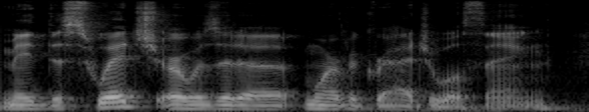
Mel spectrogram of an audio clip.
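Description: At a fairly quick pace, this normal speaking voice holds a fairly even intonation. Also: man. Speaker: podcast host. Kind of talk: casual interview.

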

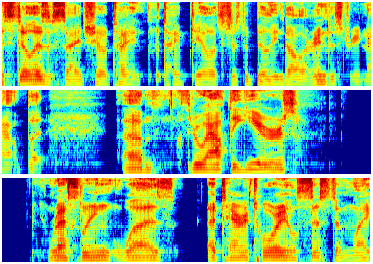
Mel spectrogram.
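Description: A man with an American accent speaks at a medium pitch and a fairly slow pace, his intonation lively. Long, frequent pauses break up his speech, and the recording is very clean with a silent background. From Memphis, Tennessee (US South). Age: 40s. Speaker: podcast host. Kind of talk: casual monologue. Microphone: new microphone.

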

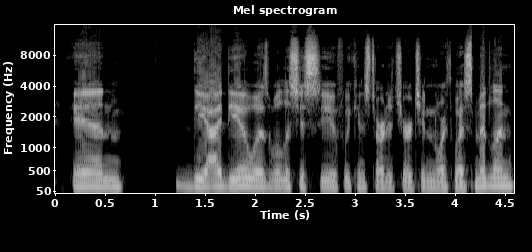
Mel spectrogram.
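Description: The voice has an American accent and fairly even intonation, recorded very cleanly against a silent background with a dry, close sound and no echo. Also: man. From Oklahoma. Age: 50s. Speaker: former pastor, city political candidate. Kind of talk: interview.

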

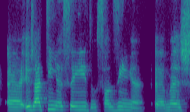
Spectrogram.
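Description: Against a quiet background, a woman speaks with fairly even intonation, a fairly high pitch and a dark, mellow tone. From Portugal. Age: 20s. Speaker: solo travel project creator. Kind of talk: casual interview.

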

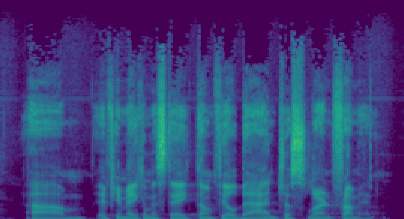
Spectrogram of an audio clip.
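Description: A man's flat, monotone voice at medium pitch, somewhat breathy, with an American accent and a fairly quick pace. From New York City, Colombian American family. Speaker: entrepreneur and community event organizer. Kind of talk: interview. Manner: casual, filler-heavy.

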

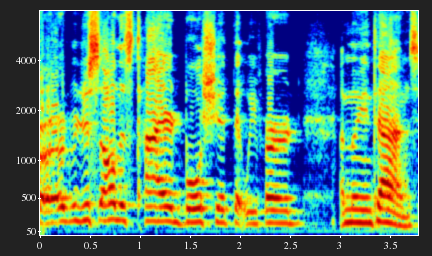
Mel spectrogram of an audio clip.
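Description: Over noticeable background noise, a high-pitched man talks at a fairly quick pace with fairly even intonation. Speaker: podcast co-host. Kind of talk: casual conversation.

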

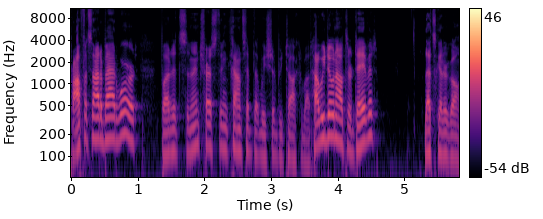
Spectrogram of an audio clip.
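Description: Talking very fast with a Newfoundland accent, a man with a medium pitch makes very wide pitch swings and big swings in loudness. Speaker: radio call-in show host. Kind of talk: call-in radio talk show. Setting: radio studio.

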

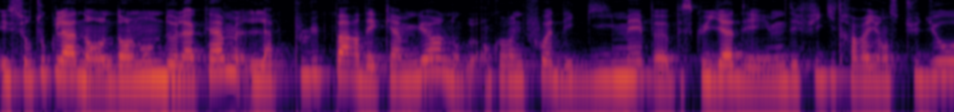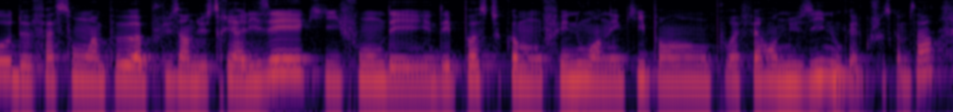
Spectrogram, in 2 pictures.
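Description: A woman's unremarkable speaking voice, medium in pitch, at a moderate pace with fairly even intonation and hardly any pauses. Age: 30s. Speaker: cam model. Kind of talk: interview.

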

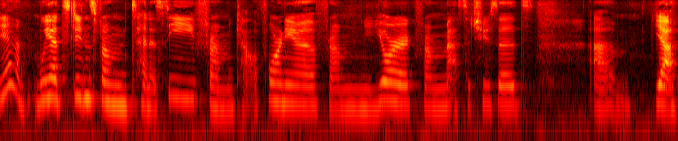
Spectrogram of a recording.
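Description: A woman with an American accent speaks slightly breathily at a fairly high pitch, fairly slowly, with ordinary pitch variation. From Connecticut, US (early childhood in Russia). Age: 20s. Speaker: violinist and festival co-director. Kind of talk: interview conversation.

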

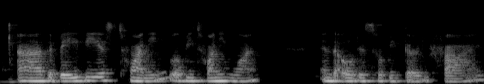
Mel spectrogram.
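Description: A woman with a New York accent speaks in a very deep, low, somewhat breathy voice. Her tone is dark and mellow, her intonation flat and monotone. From Brooklyn, New York. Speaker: education advocacy director. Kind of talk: casual chat.

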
